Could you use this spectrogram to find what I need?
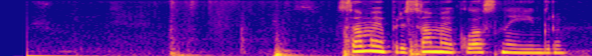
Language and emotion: Russian, neutral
